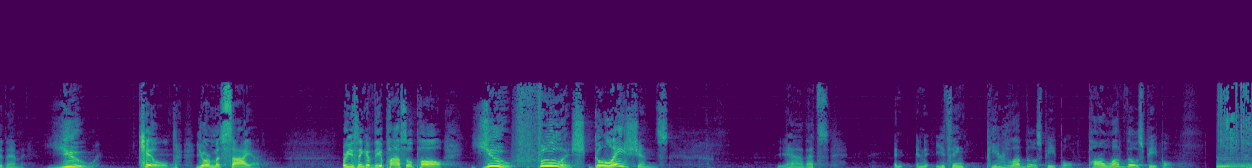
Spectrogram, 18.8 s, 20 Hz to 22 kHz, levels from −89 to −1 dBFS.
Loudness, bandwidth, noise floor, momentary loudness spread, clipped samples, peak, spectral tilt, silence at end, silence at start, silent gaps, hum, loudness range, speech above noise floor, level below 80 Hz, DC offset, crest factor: -19 LUFS; 11.5 kHz; -71 dBFS; 23 LU; under 0.1%; -4 dBFS; -5.5 dB/octave; 0 s; 0 s; 18.19-18.25 s; none; 19 LU; 51 dB; -58 dBFS; under 0.1%; 18 dB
